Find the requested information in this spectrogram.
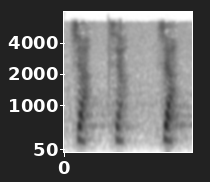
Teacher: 那么它的发音部位也就是舌面前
